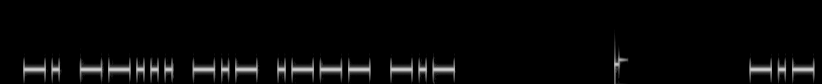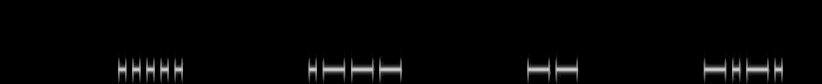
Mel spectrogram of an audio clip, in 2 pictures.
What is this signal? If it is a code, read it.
Morse code, heard as a keyed tone, about 17 wpm, spaced as for 9 wpm, 700 Hz. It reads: N7KJK K5JMC
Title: USA Call Signs - 5 Characters - 6x Character Spacing - 17wpm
